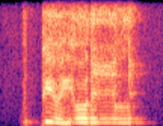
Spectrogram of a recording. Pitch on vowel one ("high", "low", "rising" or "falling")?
falling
